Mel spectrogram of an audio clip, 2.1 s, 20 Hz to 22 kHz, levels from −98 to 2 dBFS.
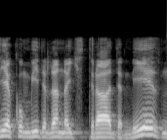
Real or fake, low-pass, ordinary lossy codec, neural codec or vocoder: fake; 7.2 kHz; none; vocoder, 44.1 kHz, 128 mel bands every 512 samples, BigVGAN v2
